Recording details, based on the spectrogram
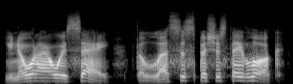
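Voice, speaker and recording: A sarcastic young male detective in a game. The voice is very bright and sharp, with animated intonation. It is recorded dry, and he jokes like a teasing younger brother. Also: a little high, a little fast, no echo, exaggerated voice. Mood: upbeat, joking. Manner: sarcastic, joking. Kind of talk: scripted game dialogue.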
